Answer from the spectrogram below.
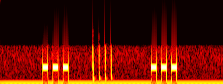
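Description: Two quick bursts of three steady electronic DTMF dial tones heard over a radio, separated by a short, rougher buzzy burst, all over a constant low hum with no talking.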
